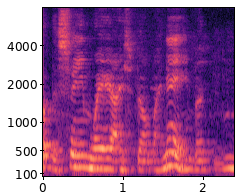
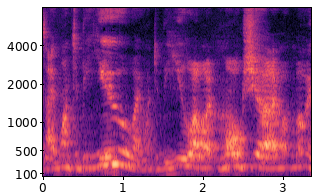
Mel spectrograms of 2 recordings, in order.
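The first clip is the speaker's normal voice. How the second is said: mock Mayavadi voice. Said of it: "all that is exuberating".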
